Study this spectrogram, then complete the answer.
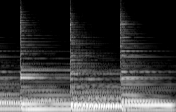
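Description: Guitar playing a jazz chord progression, three chords struck about a second apart and each left ringing, close and clean with no voice over it.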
